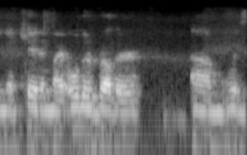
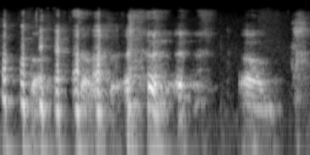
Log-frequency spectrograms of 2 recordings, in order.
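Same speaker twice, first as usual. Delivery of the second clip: laughing through words, swooping and slow; 12 semitones higher, 4 dB louder than usual. Introducing yourself while reacting to the chat box: laughing while talking. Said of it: "I'm laughing 'cause everyone in the chat box".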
